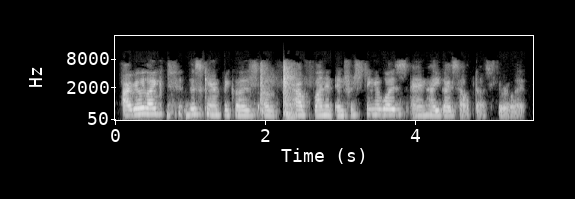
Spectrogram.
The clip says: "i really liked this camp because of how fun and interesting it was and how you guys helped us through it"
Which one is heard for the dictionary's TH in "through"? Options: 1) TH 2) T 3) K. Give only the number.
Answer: 1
